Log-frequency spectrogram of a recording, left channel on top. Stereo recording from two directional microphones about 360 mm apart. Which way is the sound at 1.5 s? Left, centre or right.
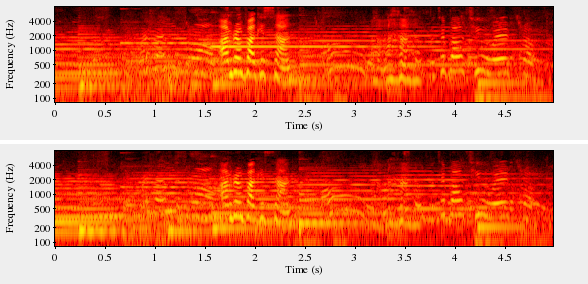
Centre.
